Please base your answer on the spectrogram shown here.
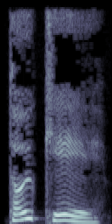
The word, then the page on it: tau kē!: Te reo Māori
